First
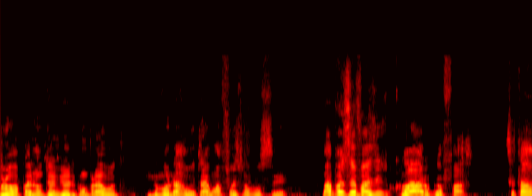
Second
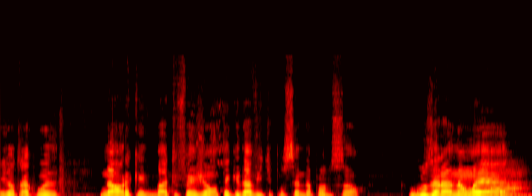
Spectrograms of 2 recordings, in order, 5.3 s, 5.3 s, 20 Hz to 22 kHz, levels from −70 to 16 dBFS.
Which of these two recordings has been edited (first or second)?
second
